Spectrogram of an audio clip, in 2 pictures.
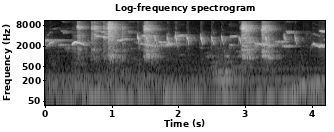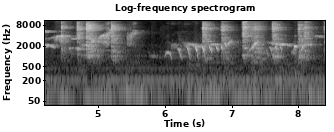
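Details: Caged white-rumped shama in breeding condition gives rapid stuttering whistled trills and harsh squawking bursts against a noticeable background rumble and hum.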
